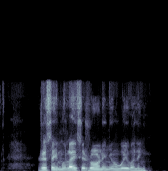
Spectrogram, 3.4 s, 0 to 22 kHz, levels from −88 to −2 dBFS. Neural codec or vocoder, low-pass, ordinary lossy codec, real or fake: vocoder, 44.1 kHz, 128 mel bands, Pupu-Vocoder; 10.8 kHz; Opus, 16 kbps; fake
